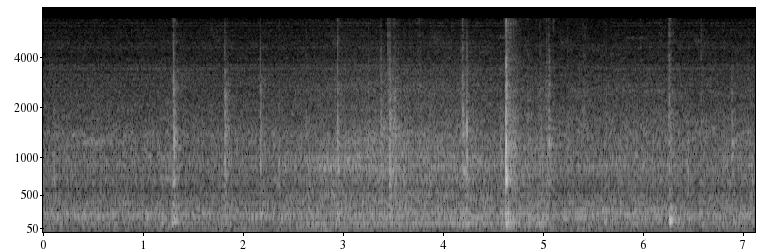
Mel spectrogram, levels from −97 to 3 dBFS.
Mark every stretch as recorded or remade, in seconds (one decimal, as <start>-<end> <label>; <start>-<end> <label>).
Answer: 0.0-4.7 remade; 4.7-5.7 recorded; 5.7-7.1 remade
